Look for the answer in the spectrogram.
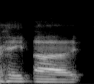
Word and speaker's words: Haidt: It's pronounced, by the way, it's pronounced Haidt, but it's spelled Haidt, H-A-I-D-T. That's how he pronounces it. So I'm pronouncing it the way he pronounces it.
